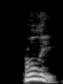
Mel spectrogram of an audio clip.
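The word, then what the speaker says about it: Proulx: I would have never thought that's how you pronounce it. Bro, those Frenches with the X's, man. I've got no clue. – It is baffling, but Prully.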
